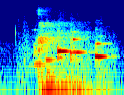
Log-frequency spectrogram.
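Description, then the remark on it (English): A mobile phone notification sounds: a short melodic chime of a few bright tones, stepping along over about a second, moderately loud against quiet surroundings. “Sorry, that was my phone.”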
